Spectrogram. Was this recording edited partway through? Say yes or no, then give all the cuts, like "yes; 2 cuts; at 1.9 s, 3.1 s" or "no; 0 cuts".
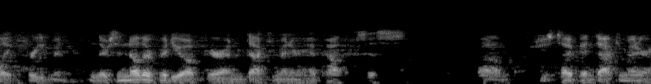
no; 0 cuts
